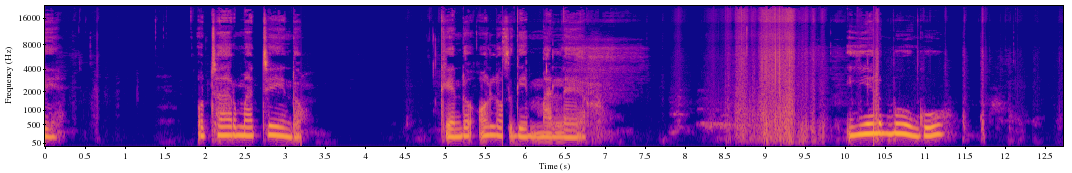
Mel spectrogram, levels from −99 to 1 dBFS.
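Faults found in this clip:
Abrupt forward jumps in the speech at 3.2 s (after "otaro matindo"), 5.72, 9.2 and 10.36 s, each skipping roughly 40 to 100 ms. Likely dropped buffer (overrun): capture samples overwritten before being read.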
